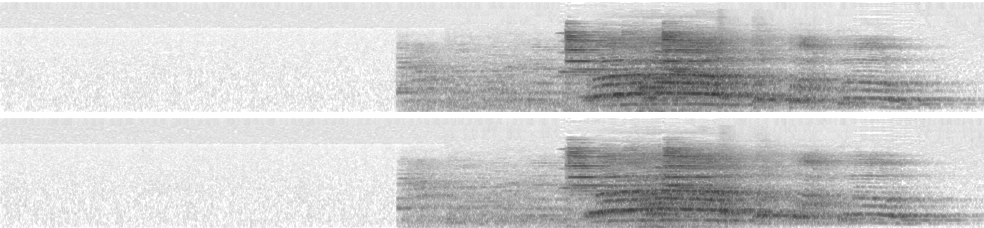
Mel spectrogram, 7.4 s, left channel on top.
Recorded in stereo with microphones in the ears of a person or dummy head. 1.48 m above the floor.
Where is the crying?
55° left (ahead or behind), 3 m.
